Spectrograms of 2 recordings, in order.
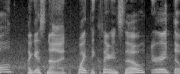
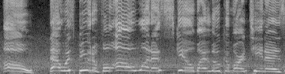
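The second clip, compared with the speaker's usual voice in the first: ecstatic goal shout; 12 semitones higher than usual. Real, not acted. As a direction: yell it like a stunning goal just went in. Player scores final's first goal.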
